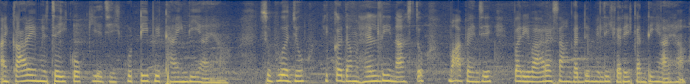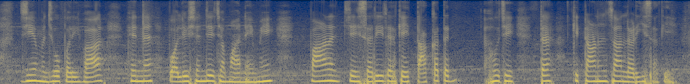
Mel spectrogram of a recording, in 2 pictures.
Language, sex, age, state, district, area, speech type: Sindhi, female, 45-60, Gujarat, Surat, urban, spontaneous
